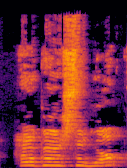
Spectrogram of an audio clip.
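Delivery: loud, high farmer's call. Acted. Farmer calling out to duck.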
